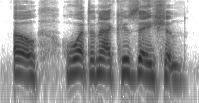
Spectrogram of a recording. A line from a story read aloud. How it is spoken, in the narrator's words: exclaimed Dora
